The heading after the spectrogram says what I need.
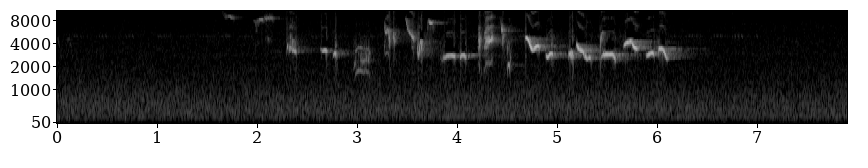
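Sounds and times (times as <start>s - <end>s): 
Eurasian blackcap Sylvia atricapilla singing: 2.0s - 6.3s.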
